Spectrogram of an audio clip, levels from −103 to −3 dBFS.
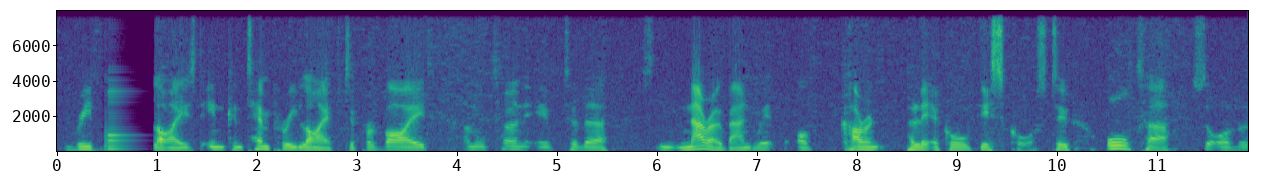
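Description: From 0.09 to 2.27 s the noise suppressor cuts into the speech, mistaking roughly two-thirds of a second of it for noise and pulling it down by up to about 18 dB, so bits sound swallowed. Inside that stretch there's short concealed packet loss at 0.32–0.36, 0.46–0.49 and 0.49–0.53 s: the receiver patches each gap by carrying the last sound forward, giving quick smears or wobbles. Right after, 0.53 to 1.00 s goes to a fading buzz or hiss and then a brief hush before sound returns, likely a long network dropout. The suppressor bites again from 2.82 to 5.15 s, just before "the narrow bandwidth of", dipping up to about 16 dB over roughly 0.4 s. It does the same from 9.55 to 11.50 s, after "bandwidth of current political", this time up to about 11 dB over roughly 0.3 s.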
